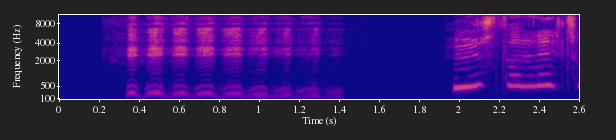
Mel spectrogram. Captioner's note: laughs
